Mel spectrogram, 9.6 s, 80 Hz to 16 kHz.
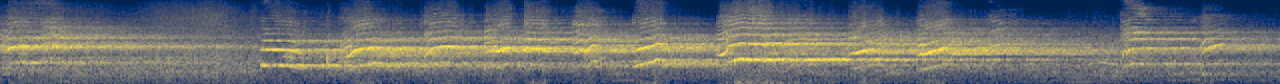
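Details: Beluga during a training session featuring Nana and Nico at Port of Nagoya Public Aquarium, 7 October 2018: a continuous series of bright, harmonic squeals and whistles, many sweeping upward, overlapping one another with brief pauses.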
